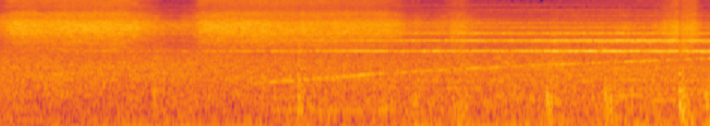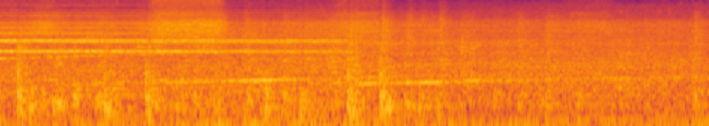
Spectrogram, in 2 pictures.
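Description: Electric train running along the line with a steady low rumble. Over several seconds a whine rises in pitch, high squealing tones hold through the middle, and a run of wheel clicks over rail joints comes in the middle.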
